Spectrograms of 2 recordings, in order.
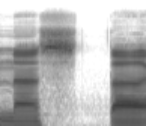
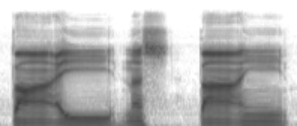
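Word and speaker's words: نستعين: Huruf ta dalam nasta'in jangan sampai ikut ke hidung. Kadang-kadang ada yang membacanya nasta'in karena menganggap bertemu dengan ain ya. Lalu ta juga ikut ke hidung, padahal tidak. Ta jelas huruf ta ya.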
